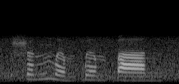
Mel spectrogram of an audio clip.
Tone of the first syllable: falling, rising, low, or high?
rising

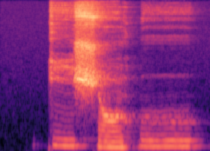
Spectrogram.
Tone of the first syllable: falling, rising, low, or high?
low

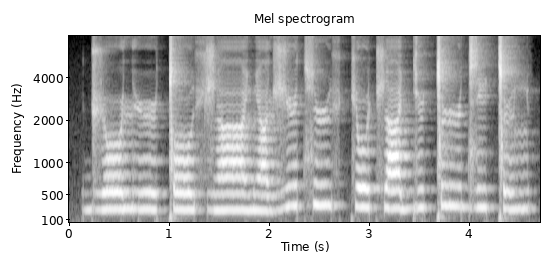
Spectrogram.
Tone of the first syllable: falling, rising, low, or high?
low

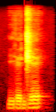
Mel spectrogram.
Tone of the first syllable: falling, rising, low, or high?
low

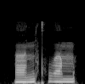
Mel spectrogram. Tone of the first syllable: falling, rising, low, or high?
rising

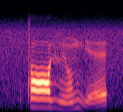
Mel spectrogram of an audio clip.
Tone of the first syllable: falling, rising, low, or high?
high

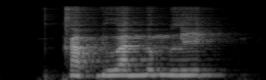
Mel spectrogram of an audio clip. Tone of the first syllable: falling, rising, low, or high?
low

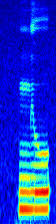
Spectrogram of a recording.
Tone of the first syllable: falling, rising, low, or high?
low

